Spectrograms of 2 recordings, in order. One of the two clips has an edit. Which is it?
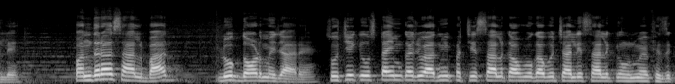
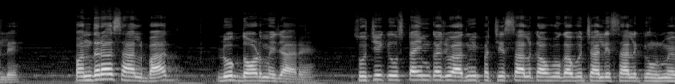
first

